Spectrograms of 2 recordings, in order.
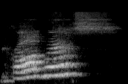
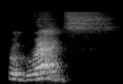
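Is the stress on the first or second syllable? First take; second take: first; second. First: The stress is on the first syllable. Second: The stress is on the second syllable. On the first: It is a noun. "Progress is the noun. ... pag noun, nasa first syllable yung stress" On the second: It is a verb. "Progress is the verb"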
